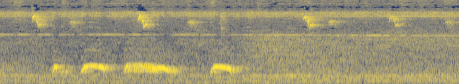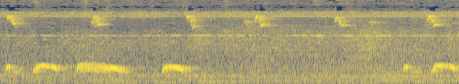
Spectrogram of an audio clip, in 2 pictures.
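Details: Young spotted dove used as a decoy, calling loudly: a low cooing phrase of about four notes, one long, repeated twice and begun again at the end, over steady hiss and faint high chirps.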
